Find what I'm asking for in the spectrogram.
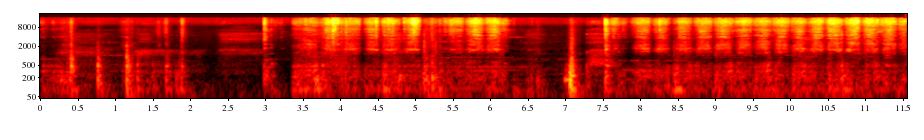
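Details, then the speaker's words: Hand-sharpening a kitchen knife on a wet sharpening stone; repeated gritty rasping grinding strokes mean the stone is cutting; a glazed stone makes no sound and needs honing oil or more water. "so one of the signs that your stone is glazed is that it doesn't make any sound at all you kind of want to hear this grinding noise that you can hear now and if you don't hear anything then your stone is probably glazed"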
